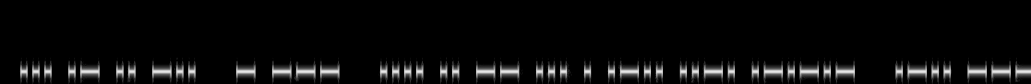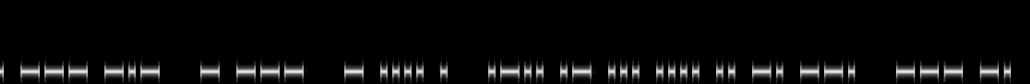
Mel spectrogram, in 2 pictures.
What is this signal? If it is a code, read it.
Morse code, heard as a keyed tone, about 20 wpm, 600 Hz. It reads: SAID TO HIMSELF. LOOK TO THE LASHING ON
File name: the old man and the sea part 2 20wpm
